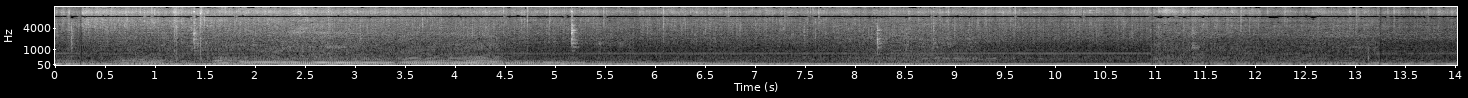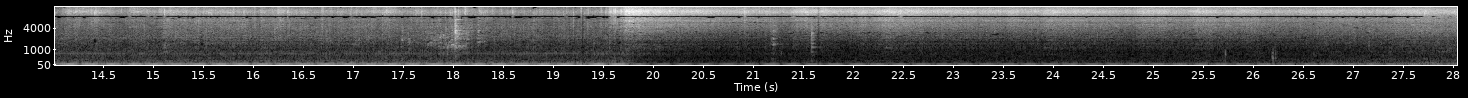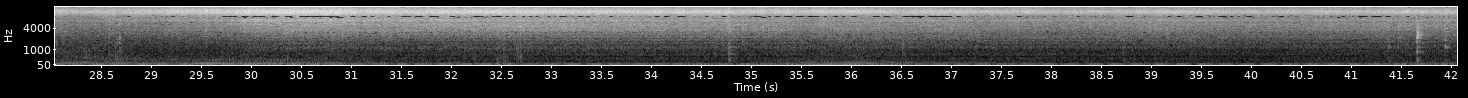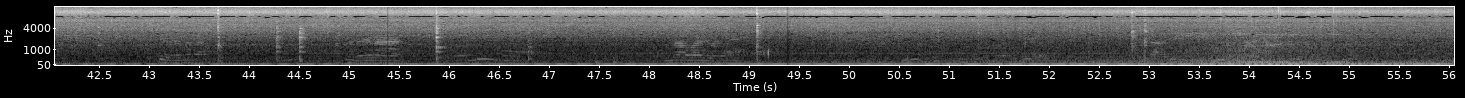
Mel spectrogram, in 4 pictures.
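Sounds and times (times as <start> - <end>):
food sizzling in hot oil: 0.0 - 56.0
metal spatulas scraping pan: 17.5 - 18.4.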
